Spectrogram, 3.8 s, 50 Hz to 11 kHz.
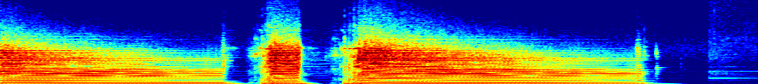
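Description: An electric guitar runs through a Blue Guitar Amp 1 analog preamp combined with a digital preamp, giving a loud, buzzy, distorted sustained chord with a brief choppy break, then fading out, with no talking.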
